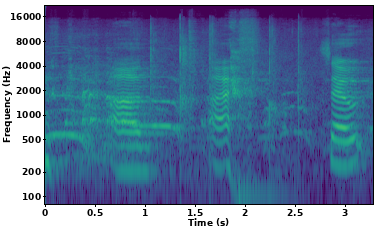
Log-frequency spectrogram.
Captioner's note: audience laughing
